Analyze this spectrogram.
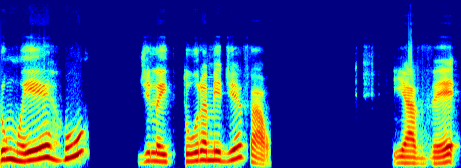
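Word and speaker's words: Yahweh: É Jeová ou é Yahé? Observa. Jeová é uma pronúncia artificial criada por um erro de leitura medieval. Yavé é a pronúncia mais próxima do do original hebraico baseada em estudos linguísticos.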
